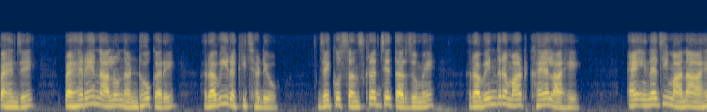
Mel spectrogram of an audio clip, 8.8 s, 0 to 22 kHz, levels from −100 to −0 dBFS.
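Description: Speech, with nothing technically wrong to report. It carries the character of AMR wideband (HD Voice) coding, band-limited to about 7 kHz, with at most faint codec traces, which fits the top 23.85 kbit/s mode.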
